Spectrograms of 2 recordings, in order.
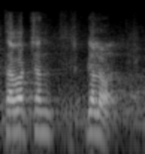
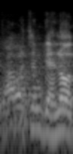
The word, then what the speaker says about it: थावरचंद गहलोत: या mister mister minister थावरचंद गहलोत। ये नाम सही लिया आपने। Correct pronunciation, mister थावरचंद गहलोत, इतना लंबा नाम।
